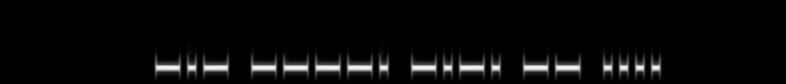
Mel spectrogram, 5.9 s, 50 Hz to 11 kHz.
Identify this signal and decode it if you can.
Morse code, heard as a keyed tone, about 20 wpm, 700 Hz. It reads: K9CMH
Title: USA Call Signs - 5 Characters - 3x Character Spacing - 20wpm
